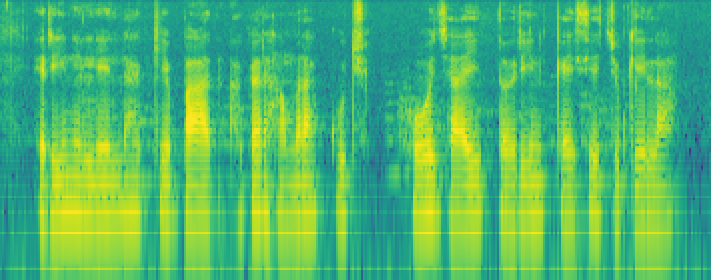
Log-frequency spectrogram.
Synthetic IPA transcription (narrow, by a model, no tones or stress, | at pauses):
ɾiːnleːlakebaːd̪əɡəɾɦəmɾakʊt͡ʃʰ | hod͡ʒaːit̪oɾiːnkɛɪset͡ʃʊkeːlaː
